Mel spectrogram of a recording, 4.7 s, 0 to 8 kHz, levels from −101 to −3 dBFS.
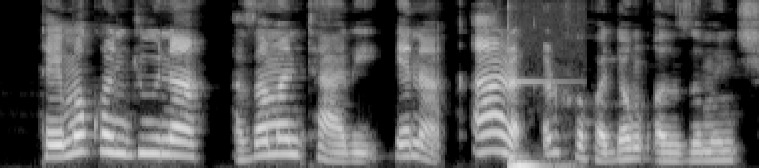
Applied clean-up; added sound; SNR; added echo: none; Marimba, xylophone; -1 dB; none.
